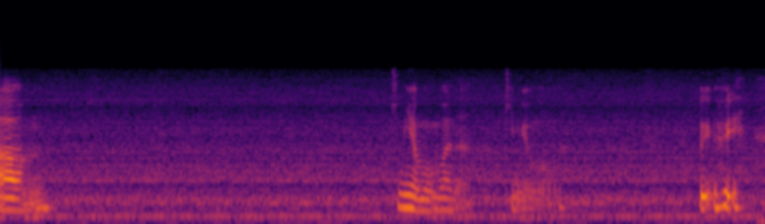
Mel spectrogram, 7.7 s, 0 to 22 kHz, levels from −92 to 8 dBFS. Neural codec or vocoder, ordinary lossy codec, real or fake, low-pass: none; none; real; 7.2 kHz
